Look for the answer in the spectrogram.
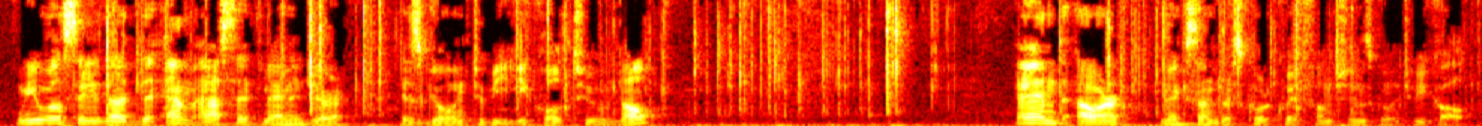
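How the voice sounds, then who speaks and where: Slow-paced man narrating a coding tutorial. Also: medium pitch, a bit bright. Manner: methodical step-by-step explaining while typing. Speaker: programming tutorial instructor. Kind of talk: unscripted screencast tutorial narration. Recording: noisy, keyboard clicks and typing. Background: computer keyboard typing and clicks.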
